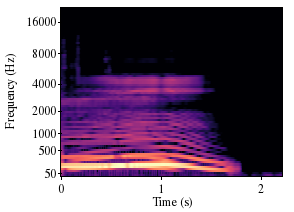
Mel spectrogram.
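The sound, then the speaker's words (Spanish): A single long, loud cow moo, clear, rising slightly then sagging in pitch before cutting off abruptly into silence. No one speaks. “Son vacas.”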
